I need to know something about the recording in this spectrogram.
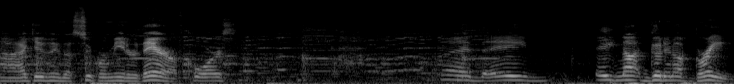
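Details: Male speaker who stutters, reading a story text aloud; he says his stutter won't let him read part of it at that moment: stuttering.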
